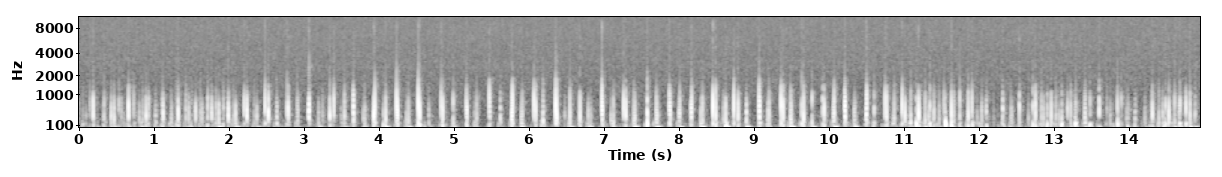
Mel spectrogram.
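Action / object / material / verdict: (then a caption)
tap / metal mesh grille of a small condenser microphone / metal mesh / none. Fingertips tap and rub the mesh grilles of a pair of small cylindrical metal pencil condenser microphones. The result is a fast, steady stream of short, dull thumps, almost entirely low and boomy with no bright content. Each tap dies away almost instantly.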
